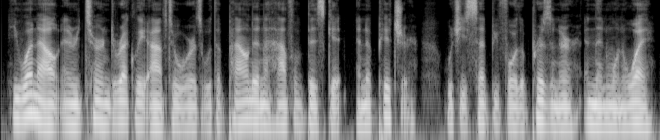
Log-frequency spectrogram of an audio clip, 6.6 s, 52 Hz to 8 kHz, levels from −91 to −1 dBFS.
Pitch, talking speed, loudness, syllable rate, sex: 95 Hz, 255 wpm, -20 LUFS, 6.8 syllables/s, male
